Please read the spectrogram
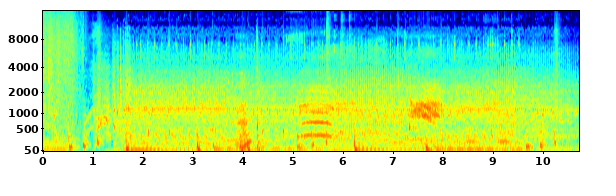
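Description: Tractor engine running steadily, with background music underneath. A short rising-and-falling tone comes about five seconds in, and a brief louder surge follows near eight seconds.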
